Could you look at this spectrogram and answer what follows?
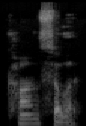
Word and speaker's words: consulate: conso a conso t consolate consolate consolate three syllables the stress is on the first syllable consolate consulate also finish with a stop T consulate not consolate but stop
